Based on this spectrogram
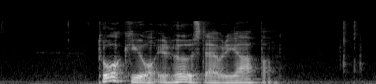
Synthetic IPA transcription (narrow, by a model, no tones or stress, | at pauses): t̪ʰoːkʰʏʊʔæ̰ːɾhœːʋst̪æ̰ːʋəɾiːjɑːpa̰n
